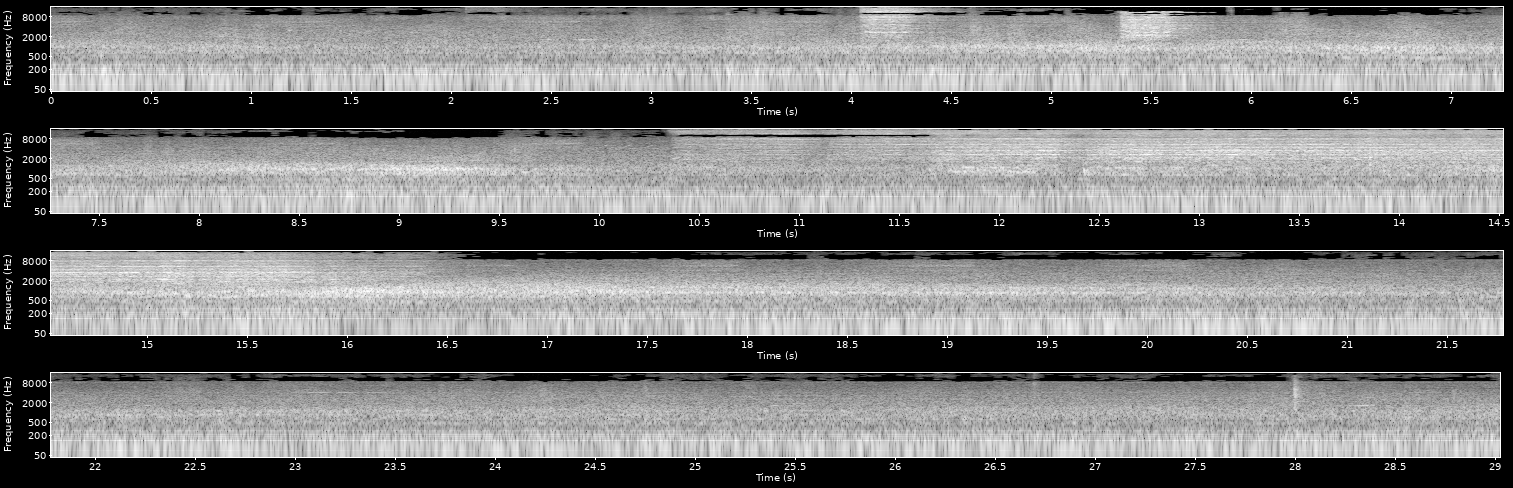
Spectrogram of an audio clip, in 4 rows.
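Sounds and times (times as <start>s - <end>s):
train wheels rumbling on rail: 0.0s - 29.0s
high-pitched wheel squeal: 10.4s - 16.5s.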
